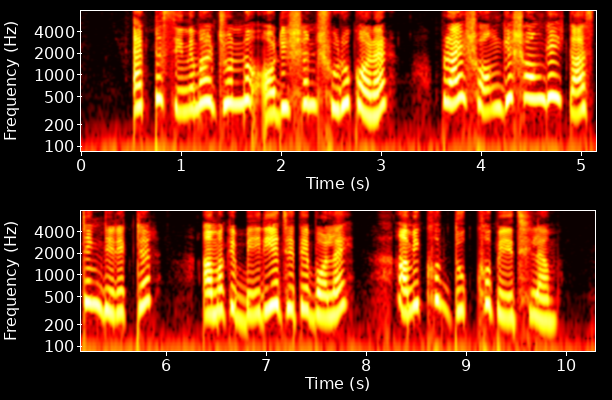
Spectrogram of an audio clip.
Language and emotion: Bengali, sad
